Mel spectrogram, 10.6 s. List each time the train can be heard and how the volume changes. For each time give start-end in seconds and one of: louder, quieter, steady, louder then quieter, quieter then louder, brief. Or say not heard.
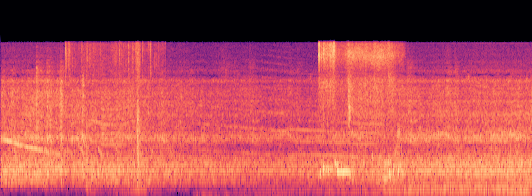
0.0-10.6 quieter then louder.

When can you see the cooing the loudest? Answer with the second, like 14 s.
7 s.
